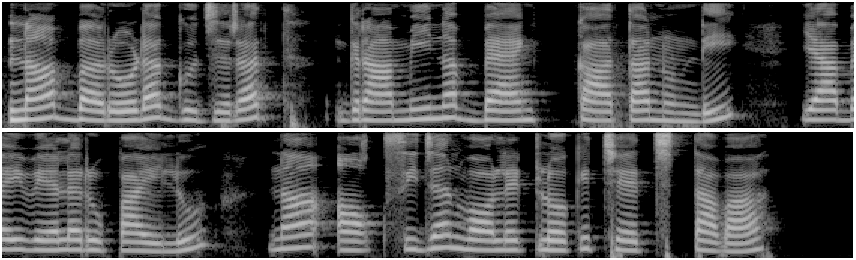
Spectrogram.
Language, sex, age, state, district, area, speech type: Telugu, female, 30-45, Andhra Pradesh, Eluru, urban, read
